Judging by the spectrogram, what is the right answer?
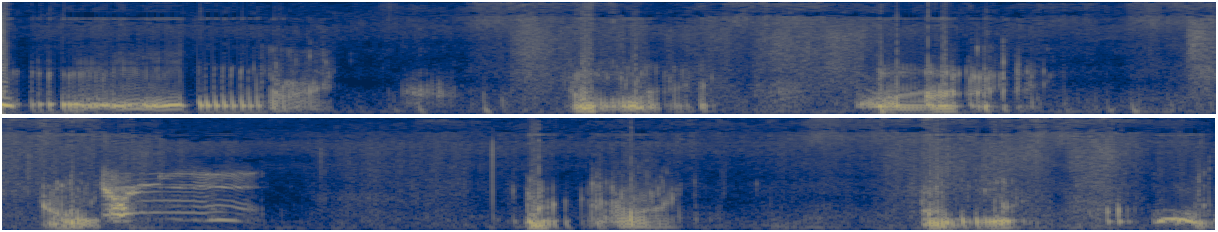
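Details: Bursts of low groaning rumbles, one squeaky and creaking, with quiet gaps; stomach growling (borborygmi).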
